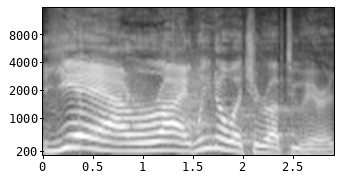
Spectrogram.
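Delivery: very loud, sarcastic, sassy, drawn-out yeah. Leading listeners to repeat a reply to Herod's promise, with a little attitude. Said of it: "Say it with a little attitude".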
